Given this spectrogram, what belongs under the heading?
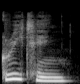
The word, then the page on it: greeting: British English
